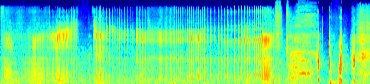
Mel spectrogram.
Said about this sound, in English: Just to confirm, that was one fart. That was one ass rip.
